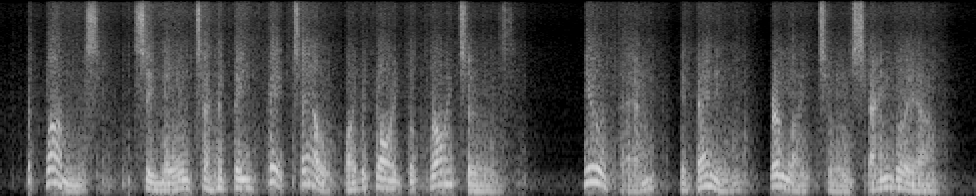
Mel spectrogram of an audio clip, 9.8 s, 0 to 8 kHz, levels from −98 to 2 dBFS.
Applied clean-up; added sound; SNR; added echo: neural mask model RNNoise.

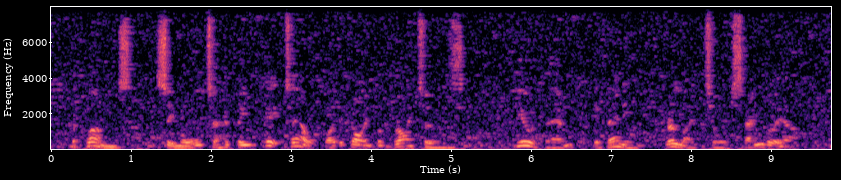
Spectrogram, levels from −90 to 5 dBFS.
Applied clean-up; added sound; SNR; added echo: classical method Wiener filter.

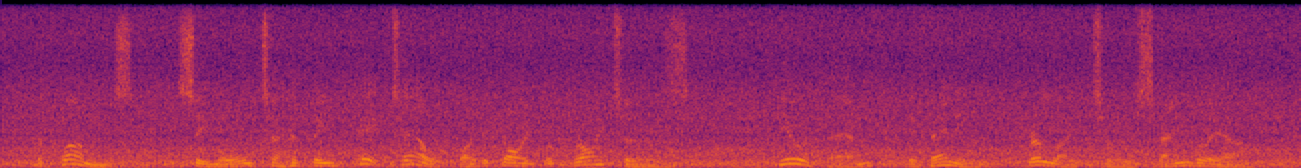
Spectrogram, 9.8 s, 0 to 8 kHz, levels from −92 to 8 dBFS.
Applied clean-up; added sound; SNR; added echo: none; Water; 2 dB; none.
